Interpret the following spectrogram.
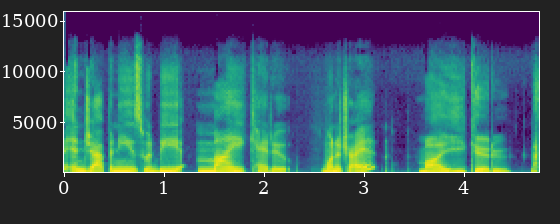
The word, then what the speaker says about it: マイケル: Your name in Japanese sounds like Maikeru, which matches the Japanese syllable system. Maikeru. Got it. Right. Japanese doesn't have certain sounds like the L at the end of Michael, so it changes to a vowel sound like ru.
